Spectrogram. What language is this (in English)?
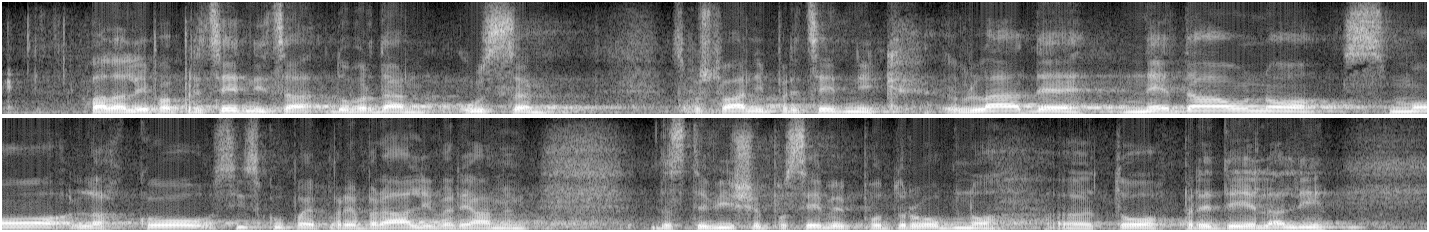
Slovenian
